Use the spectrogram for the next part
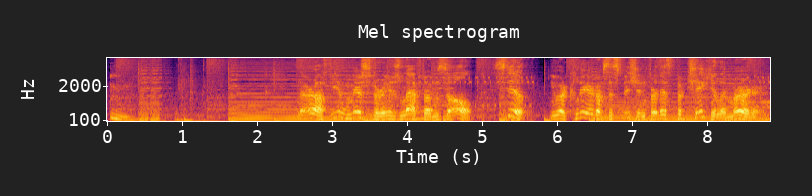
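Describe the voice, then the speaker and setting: A man voicing a solemn elderly courtroom judge in a video game, with a formal, deliberate delivery. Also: on the high side, animated, over music.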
